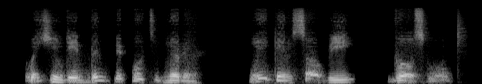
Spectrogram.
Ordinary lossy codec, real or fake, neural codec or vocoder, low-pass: none; fake; codec, 44.1 kHz, 0.9 kbps, DAC; 14.4 kHz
